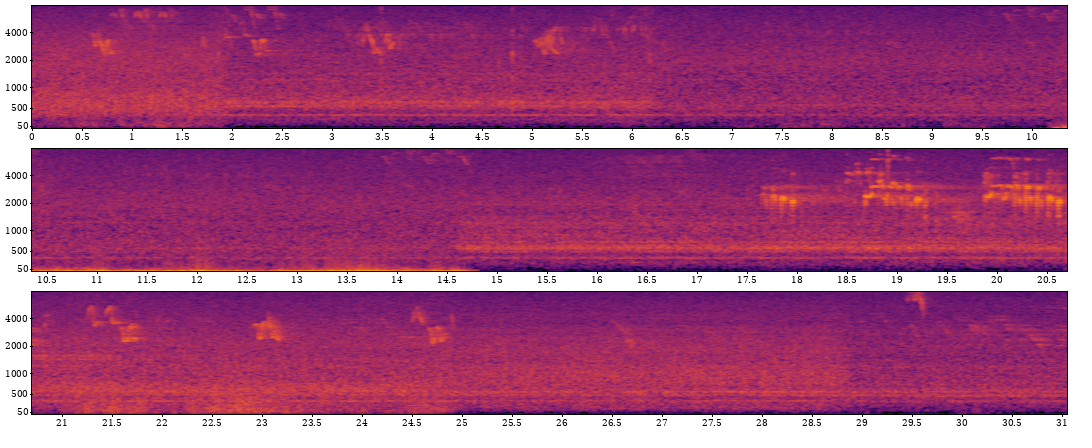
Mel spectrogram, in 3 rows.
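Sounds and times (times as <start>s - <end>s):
songbirds singing: 0.6s - 6.5s, 9.6s - 14.8s, 15.7s - 25.0s
low rumble: 10.3s - 14.8s.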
